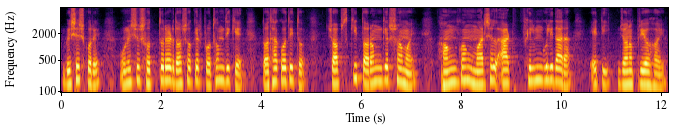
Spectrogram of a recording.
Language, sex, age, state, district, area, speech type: Bengali, male, 30-45, West Bengal, Purulia, urban, spontaneous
